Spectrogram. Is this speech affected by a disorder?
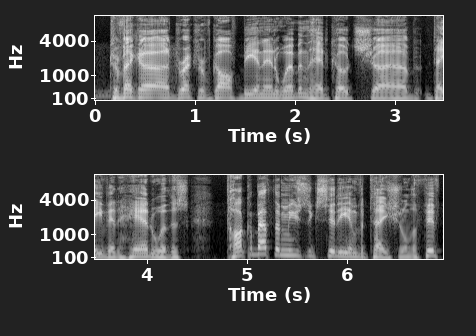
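No.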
